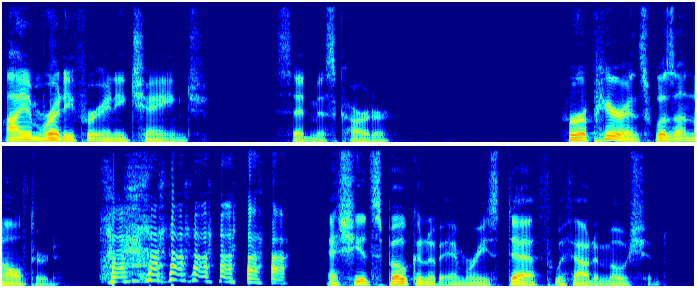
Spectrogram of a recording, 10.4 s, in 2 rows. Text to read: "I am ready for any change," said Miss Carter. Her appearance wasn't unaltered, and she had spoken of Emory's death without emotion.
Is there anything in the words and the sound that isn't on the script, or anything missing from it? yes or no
yes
